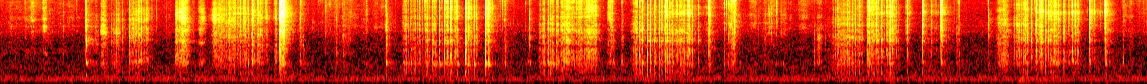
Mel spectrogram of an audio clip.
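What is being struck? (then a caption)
Bar of soap scraped with a knife blade. A solid, translucent reddish bar of dry vintage soap, held in the hand, is scraped with a utility knife blade, peeling off orange shavings. Short bursts of crisp, bright, dry scraping come in quick strokes, separated by quiet pauses, over a faint steady low hum.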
